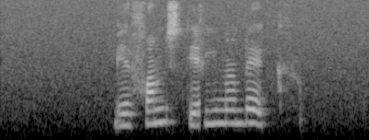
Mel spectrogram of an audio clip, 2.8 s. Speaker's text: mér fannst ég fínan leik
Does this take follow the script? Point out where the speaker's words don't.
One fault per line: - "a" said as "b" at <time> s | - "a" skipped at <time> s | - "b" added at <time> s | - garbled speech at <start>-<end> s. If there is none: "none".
none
